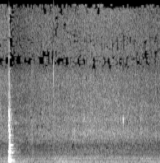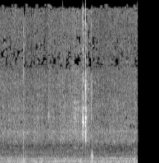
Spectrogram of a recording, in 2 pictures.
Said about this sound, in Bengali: বেরেস্তাটা তৈরি করে নিচ্ছি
